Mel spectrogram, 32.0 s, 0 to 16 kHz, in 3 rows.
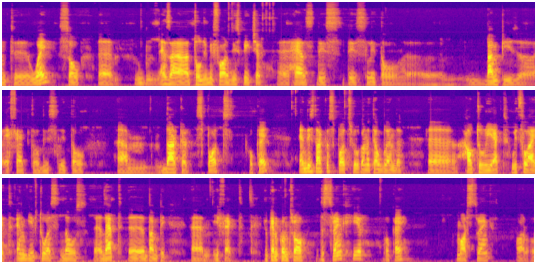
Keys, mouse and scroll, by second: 17.4 click, 30.5 click.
